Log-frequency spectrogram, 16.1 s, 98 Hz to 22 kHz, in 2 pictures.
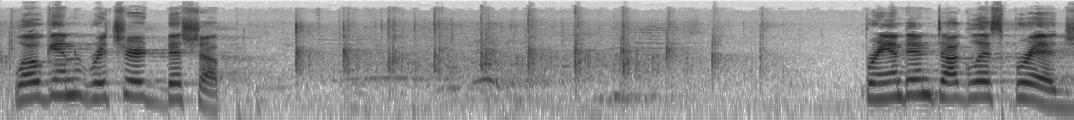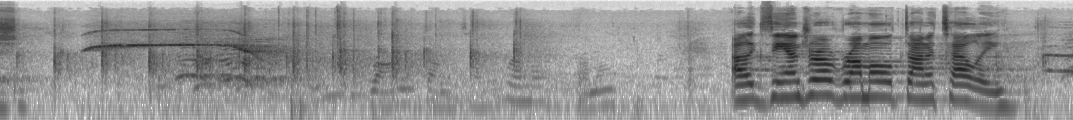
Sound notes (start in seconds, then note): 0.0 applause; 2.1 applause; 8.6 whistling; 10.1 applause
